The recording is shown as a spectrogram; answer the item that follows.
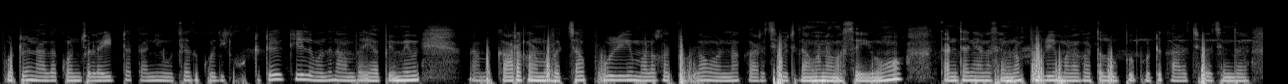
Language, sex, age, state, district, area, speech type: Tamil, female, 18-30, Tamil Nadu, Tiruvannamalai, rural, spontaneous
